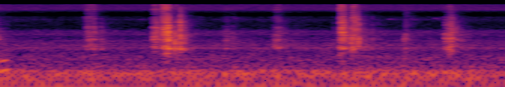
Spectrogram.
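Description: Black plastic gold pan being swirled and shaken with water and paydirt in it: three brief swishes and scrapes of water and fine material moving across the pan, over a low steady hum.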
